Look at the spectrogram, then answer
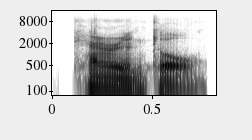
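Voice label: "caruncle", American English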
